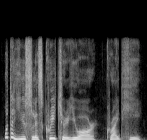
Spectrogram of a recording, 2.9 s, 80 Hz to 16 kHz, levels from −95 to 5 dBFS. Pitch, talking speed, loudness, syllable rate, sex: 210 Hz, 165 wpm, -15 LUFS, 5.1 syllables/s, female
